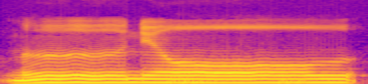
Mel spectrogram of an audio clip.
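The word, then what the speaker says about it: 無量: If you can try yourself, first try without u, like kimyo, muryo, yeah? Just we pronouncing o, but it's not correct. We have to pronounce u gently.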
